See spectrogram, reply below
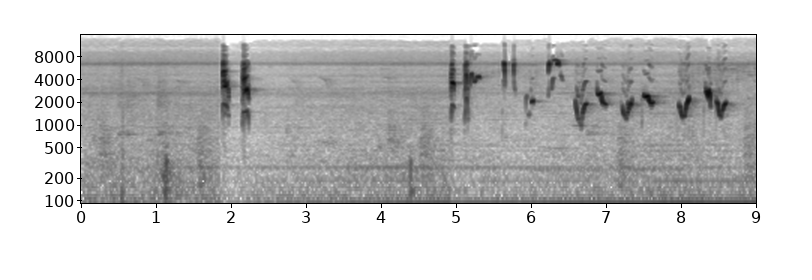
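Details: Greater green leafbird singing actively in a rapid chattering style while facing a mirror: a few sharp high notes, then from midway a string of whistled, downward-sweeping phrases with quick trills, over a steady low hum.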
